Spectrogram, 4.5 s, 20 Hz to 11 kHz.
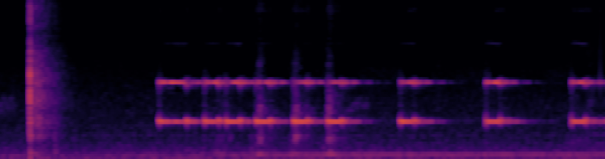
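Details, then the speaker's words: Godox SK-series (SK300/SK400II) studio flash, switched on and button pressed: short shrill two-tone beeps in uneven bursts about two per second with a blinking red light, the E3 error alarm; title suggests careless flash-tube replacement, fault unconfirmed. "E3 dan ini lampu merah ini ya, blinking, yang blink ya."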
